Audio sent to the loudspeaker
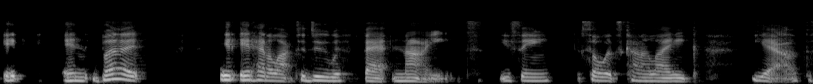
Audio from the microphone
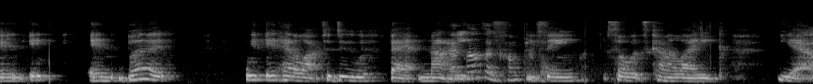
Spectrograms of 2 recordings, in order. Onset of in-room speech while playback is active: 4 s

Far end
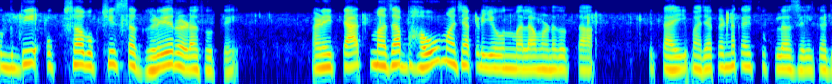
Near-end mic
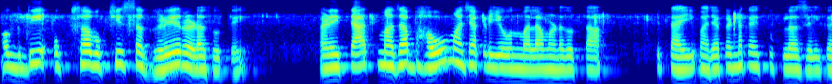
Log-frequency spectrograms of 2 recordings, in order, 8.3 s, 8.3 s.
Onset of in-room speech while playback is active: none

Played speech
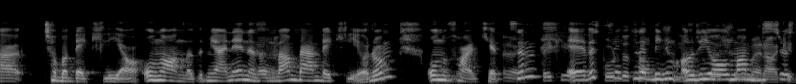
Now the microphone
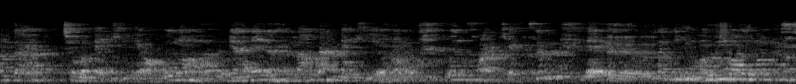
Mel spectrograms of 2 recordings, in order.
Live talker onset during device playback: 6 s

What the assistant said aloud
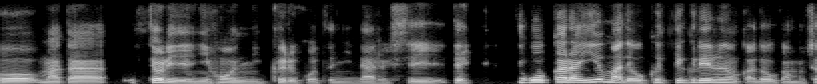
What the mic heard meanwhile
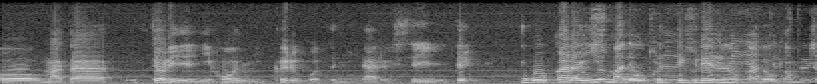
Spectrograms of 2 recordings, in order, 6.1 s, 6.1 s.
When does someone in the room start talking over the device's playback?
4 s

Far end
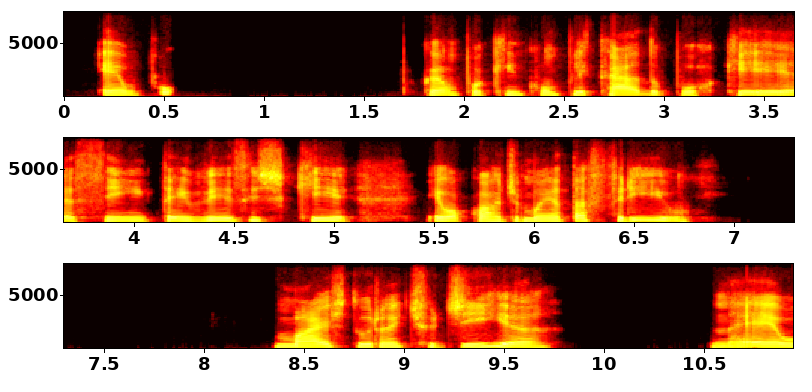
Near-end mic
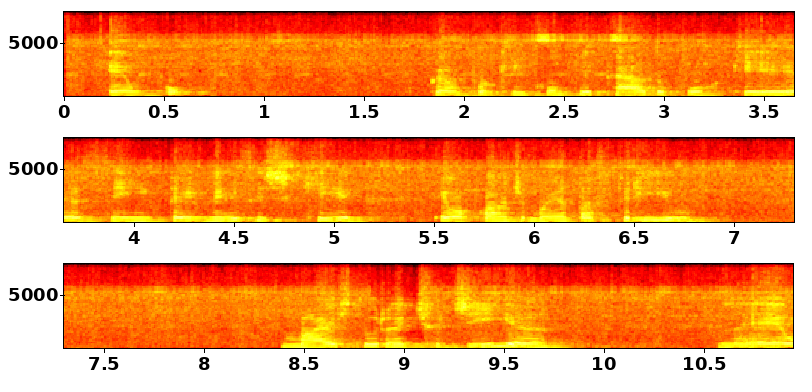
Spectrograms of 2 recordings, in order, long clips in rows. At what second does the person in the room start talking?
none

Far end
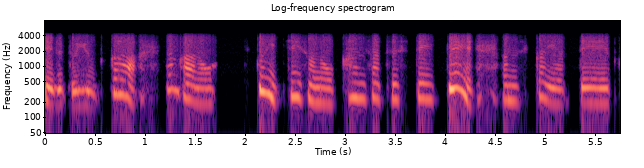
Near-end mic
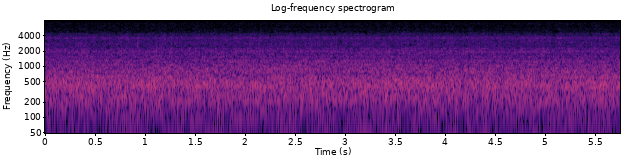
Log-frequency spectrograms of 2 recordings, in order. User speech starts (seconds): none

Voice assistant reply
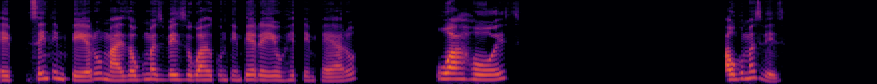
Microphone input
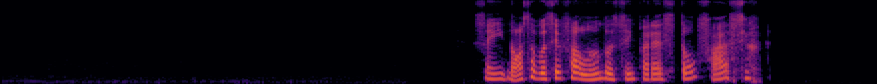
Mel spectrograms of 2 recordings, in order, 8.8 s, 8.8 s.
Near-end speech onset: 5 s

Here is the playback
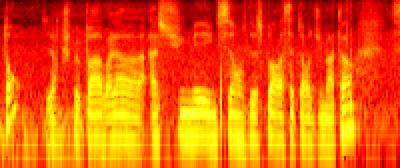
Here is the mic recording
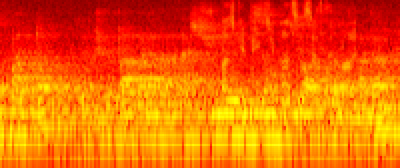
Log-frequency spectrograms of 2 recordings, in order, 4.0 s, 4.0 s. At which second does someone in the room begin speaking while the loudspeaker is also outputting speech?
2 s

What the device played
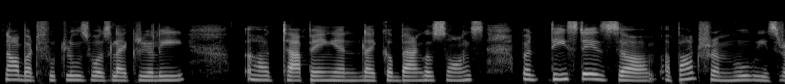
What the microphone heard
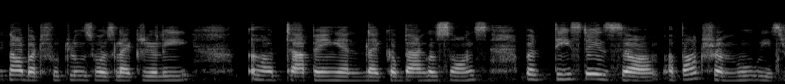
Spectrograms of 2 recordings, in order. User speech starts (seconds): none

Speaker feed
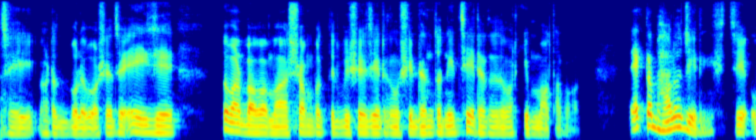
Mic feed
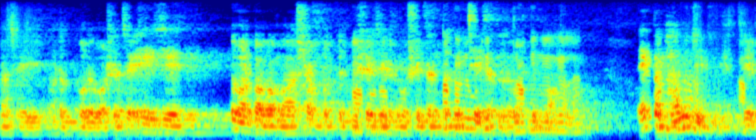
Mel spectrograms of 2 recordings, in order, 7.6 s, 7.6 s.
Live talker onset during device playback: 4 s

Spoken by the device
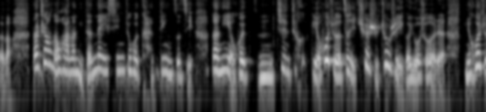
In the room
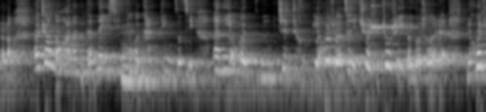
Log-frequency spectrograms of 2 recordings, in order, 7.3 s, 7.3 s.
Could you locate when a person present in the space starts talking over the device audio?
2 s

